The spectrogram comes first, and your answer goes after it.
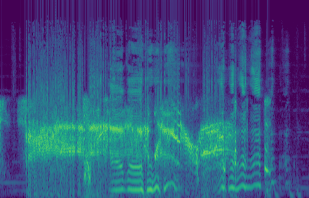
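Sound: person screaming loudly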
